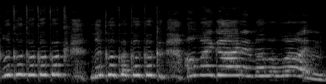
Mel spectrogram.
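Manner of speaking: very high, loud, laughing "look, look"; excited squeal. Retold or imitated. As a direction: squeal it like you just got engaged. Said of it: "crying and losing it".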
